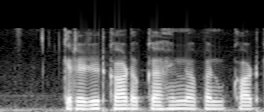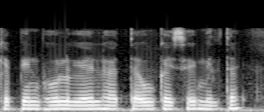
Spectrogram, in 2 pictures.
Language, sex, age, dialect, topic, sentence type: Magahi, male, 18-24, Western, banking, question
